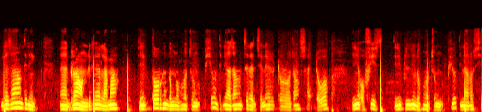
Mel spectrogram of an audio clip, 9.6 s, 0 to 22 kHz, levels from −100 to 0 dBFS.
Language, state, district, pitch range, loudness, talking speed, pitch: Kokborok, Tripura, West Tripura, 115-140 Hz, -25 LUFS, 185 wpm, 125 Hz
